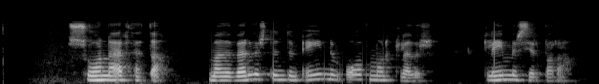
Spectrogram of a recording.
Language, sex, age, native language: Icelandic, female, 30-39, Icelandic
